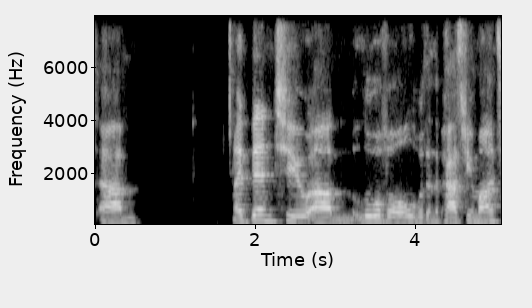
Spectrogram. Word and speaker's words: Louisville: forward to that um i've been to um louisville within the past few months and going back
